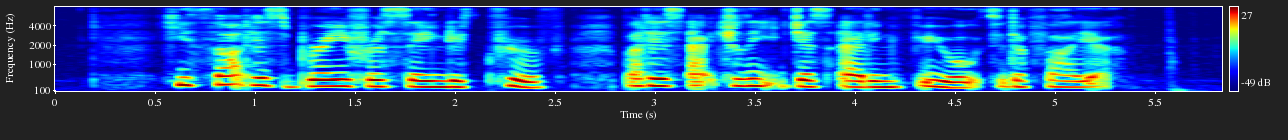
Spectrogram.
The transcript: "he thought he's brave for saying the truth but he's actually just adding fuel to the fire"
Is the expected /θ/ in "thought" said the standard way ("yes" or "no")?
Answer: yes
